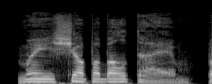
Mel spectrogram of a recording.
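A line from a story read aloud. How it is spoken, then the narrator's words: Said through teeth. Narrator (Russian): процедил штурмовик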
